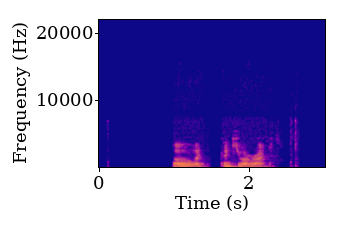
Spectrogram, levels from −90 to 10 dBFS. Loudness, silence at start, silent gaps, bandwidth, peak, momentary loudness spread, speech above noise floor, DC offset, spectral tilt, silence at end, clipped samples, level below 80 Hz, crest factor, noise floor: -28 LUFS; 1 s; 1.50-1.61 s; 7.4 kHz; -12 dBFS; 8 LU; over 63 dB; under 0.1%; -8.5 dB/octave; 0.75 s; under 0.1%; -68 dBFS; 18 dB; under -90 dBFS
